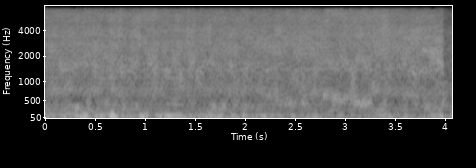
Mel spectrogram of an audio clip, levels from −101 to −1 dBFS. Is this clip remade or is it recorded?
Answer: remade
